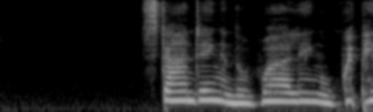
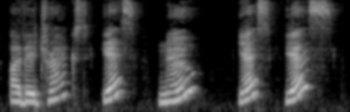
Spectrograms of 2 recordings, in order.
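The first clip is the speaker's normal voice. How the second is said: higher and louder with each eager yes; excited guessing; 6 semitones higher, 9 dB louder than usual. Acted. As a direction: bounce between yes and no, thrilled. Arcadia excitedly guessing at tracks.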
